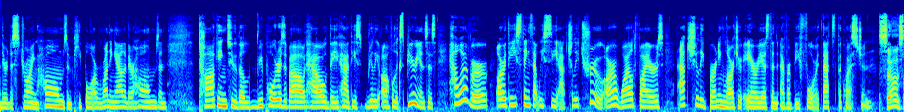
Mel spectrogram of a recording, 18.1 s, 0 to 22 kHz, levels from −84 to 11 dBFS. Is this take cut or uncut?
uncut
